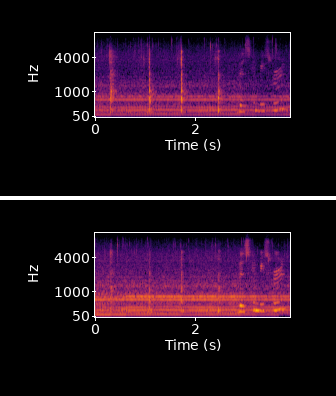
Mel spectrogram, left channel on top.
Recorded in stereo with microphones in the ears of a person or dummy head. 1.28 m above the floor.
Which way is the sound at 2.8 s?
60° right (ahead or behind).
